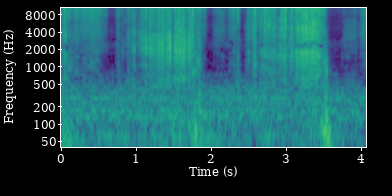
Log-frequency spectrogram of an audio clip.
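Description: Long red nails scratch along the page edges of a thick paperback book with paper pages and riffle through them. The result is a continuous, soft, papery scraping and rustling with a low rumble underneath, swelling in brief bright bursts, plus a slightly louder rustle near the end.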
